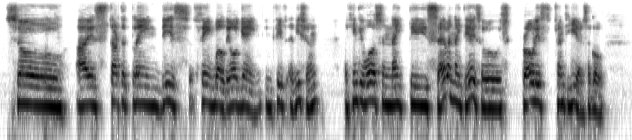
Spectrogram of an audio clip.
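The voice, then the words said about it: Argentine Spanish-influenced English accent. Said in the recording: “my accent is quite strange, so I'm from Argentina originally, but I've been living in Spain”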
